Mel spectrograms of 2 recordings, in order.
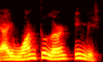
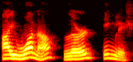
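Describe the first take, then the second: First: 'Want to' is said as two full words. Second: 'Want to' is blended into one word, 'wanna'. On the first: "আপনি কিন্তু এই ইংরেজি শব্দটা সবসময় বলেন এই সেন্টেন্সটা" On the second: "ওয়ানা বলে দেখেন এটাকে এইভাবে বললাম"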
